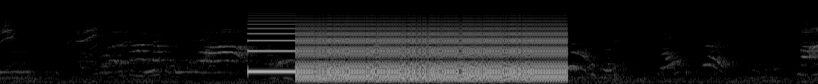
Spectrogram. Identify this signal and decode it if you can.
POCSAG pager data (1200 baud), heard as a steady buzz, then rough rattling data, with the noise of a park.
